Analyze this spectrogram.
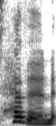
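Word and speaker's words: Hevyn: included and i remember i couldn't quite figure out the name of this because it's spelled h-e-v-y-n and one of you one of my viewers actually said it's heaven and it's sort of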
